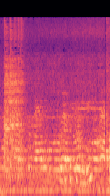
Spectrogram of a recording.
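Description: A metal utensil clinks and clatters against a pan in the first half-second, under a voice that runs throughout.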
